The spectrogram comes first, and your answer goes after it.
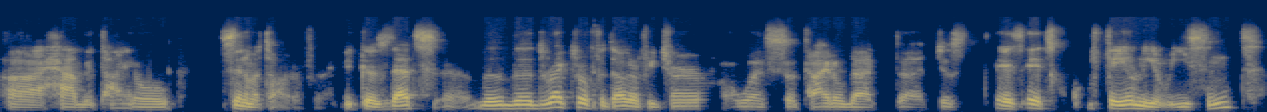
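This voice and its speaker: A man speaking as a filmmaker in a casual group discussion, opinionated and halting, often repeating his words as he argues a point. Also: fairly low pitch, dark tone, breathy edge, no echo, dull audio.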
